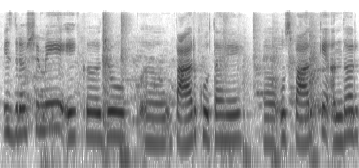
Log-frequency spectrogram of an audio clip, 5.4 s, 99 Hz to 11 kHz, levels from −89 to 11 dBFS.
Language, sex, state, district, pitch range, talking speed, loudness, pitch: Hindi, female, Bihar, Patna, 205-300 Hz, 165 wpm, -16 LUFS, 240 Hz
